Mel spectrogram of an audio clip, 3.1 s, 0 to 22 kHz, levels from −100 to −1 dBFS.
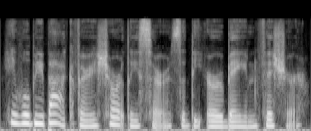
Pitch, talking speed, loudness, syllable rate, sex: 200 Hz, 210 wpm, -16 LUFS, 5.5 syllables/s, female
